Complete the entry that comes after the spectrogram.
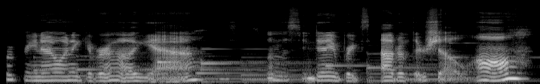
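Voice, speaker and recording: A woman's voice: fairly low pitch, normal speed, vocal fry. A woman livestreaming a game, chatting casually and playfully with her viewers as she plays. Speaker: live streamer. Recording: faint game music behind.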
